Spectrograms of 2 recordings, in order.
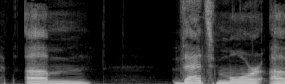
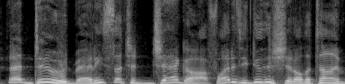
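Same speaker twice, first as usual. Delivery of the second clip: exasperated friend voice; 7 semitones higher than usual. Pretend. Voicing friend's complaint about him.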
